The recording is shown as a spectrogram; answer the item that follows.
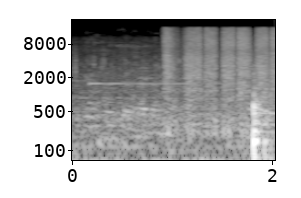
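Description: Broom bristles sweeping a hard floor in short brushing strokes, played as a sound effect, with a couple of soft thumps near the end.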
